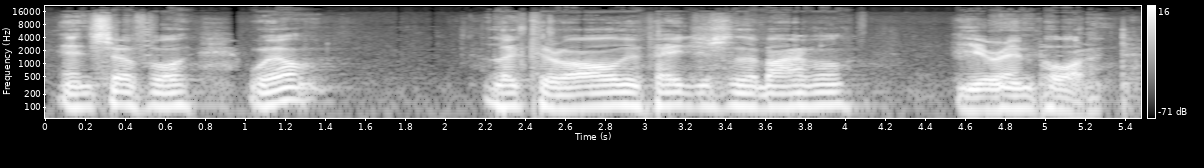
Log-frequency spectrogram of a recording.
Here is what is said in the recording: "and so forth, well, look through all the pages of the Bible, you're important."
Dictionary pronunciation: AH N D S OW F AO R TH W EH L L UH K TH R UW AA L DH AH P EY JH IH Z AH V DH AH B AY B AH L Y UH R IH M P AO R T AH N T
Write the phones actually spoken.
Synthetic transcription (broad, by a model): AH N S OW F AO R TH W EH L L UH K TH R UW AA L DH AH P EY JH IH Z AH V DH AH B AY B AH L Y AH R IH M P AO R T N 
